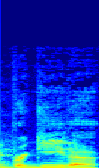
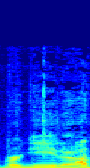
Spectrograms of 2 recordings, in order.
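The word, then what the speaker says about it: Brigitte: And it's actually Brigida. It's pronounced Brigida.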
